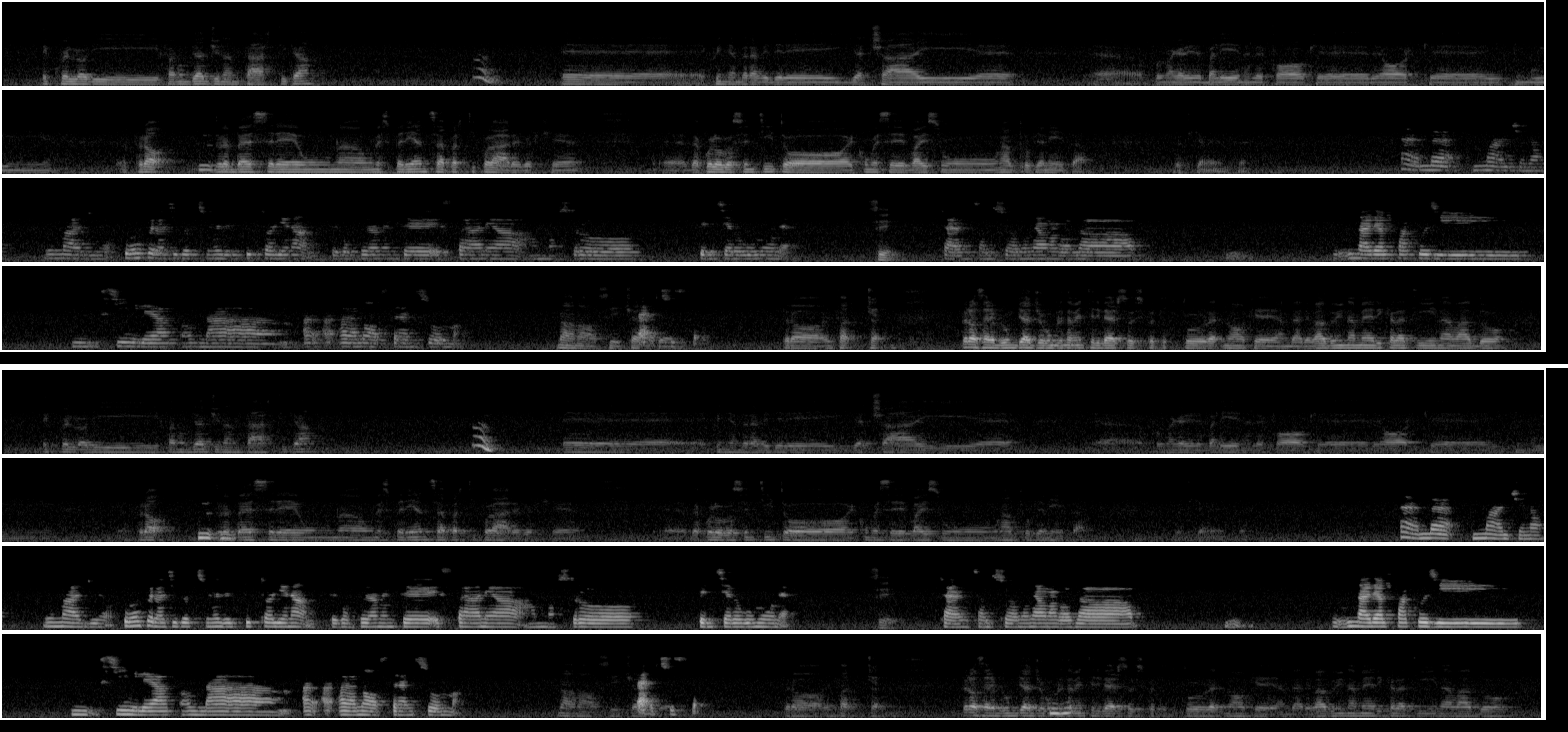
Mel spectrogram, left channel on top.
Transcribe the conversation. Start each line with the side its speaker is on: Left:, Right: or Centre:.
Left: è quello di fare un viaggio in Antartica.
Right: mm,
Left: E quindi andare a vedere i ghiacciai, e, eh, poi magari le balene, le foche, le orche, i pinguini. Eh, Però
Right: mm,
Left: dovrebbe
Right: mm.
Left: essere una- un'esperienza particolare perché eh, da quello che ho sentito è come se vai su un altro pianeta, praticamente.
Right: Eh, beh, immagino, immagino. Comunque è una situazione del tutto alienante, completamente estranea al nostro pensiero comune.
Left: Sì,
Right: Cioè, nel senso, non è una cosa, mm, una realtà così mh, simile a, a una, a- a- alla nostra, insomma.
Left: no, no, sì, certo.
Right: Beh, ci sta.
Left: Però, infatti, cioè, però sarebbe un viaggio completamente
Right: Mhm.
Left: diverso rispetto a tutto il re- no, che andare. Vado in America Latina, vado,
